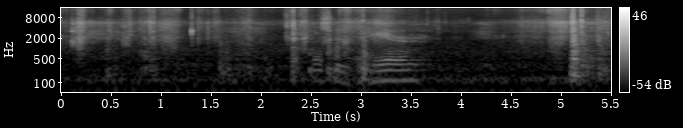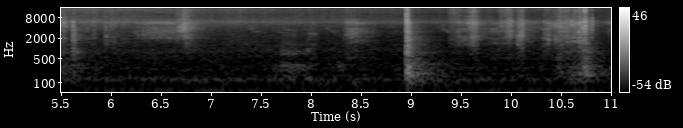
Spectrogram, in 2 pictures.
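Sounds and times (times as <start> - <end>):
ribs handled on grill: 0.0 - 11.0.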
